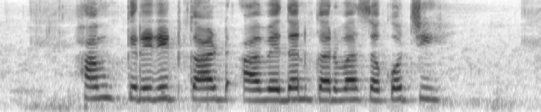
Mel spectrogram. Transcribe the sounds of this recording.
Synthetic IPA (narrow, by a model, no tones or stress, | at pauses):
hamkɾeɖiʈkaɾɖaʋed̪ənkəɾʋasəkot͡ɕi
